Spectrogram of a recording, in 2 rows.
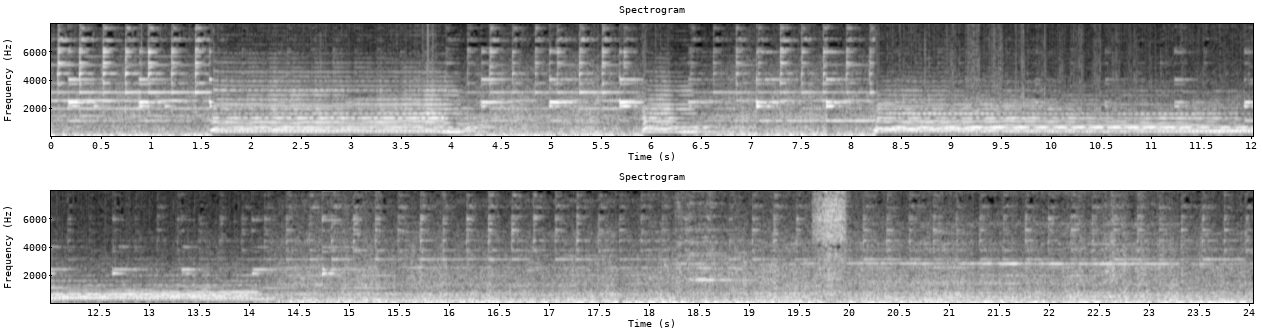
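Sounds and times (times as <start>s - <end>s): diesel locomotives rumbling past: 0.0s - 24.0s
locomotive air horn: 1.6s - 4.3s, 5.9s - 6.6s, 8.2s - 14.1s.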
